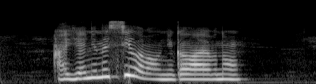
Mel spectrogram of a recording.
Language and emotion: Russian, angry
